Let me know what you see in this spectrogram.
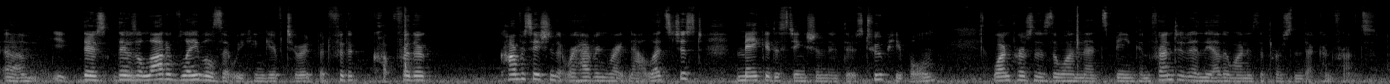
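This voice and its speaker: Audible room echo frames a woman with a fairly low pitch. She talks at a fairly quick pace with lively intonation. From Persian community. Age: 60s. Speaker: image consultant and speaker. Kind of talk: live stream talk. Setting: live stream.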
